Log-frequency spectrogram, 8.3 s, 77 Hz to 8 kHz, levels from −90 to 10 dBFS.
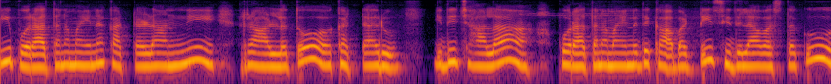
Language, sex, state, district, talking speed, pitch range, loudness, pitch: Telugu, female, Andhra Pradesh, Guntur, 95 wpm, 210-240 Hz, -16 LUFS, 220 Hz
